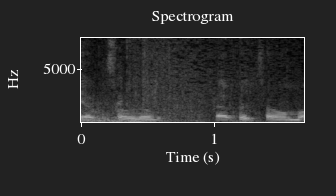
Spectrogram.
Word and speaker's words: epitome: The high, like them at the epitome of their strength. Yeah, although it's the pronunciation.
